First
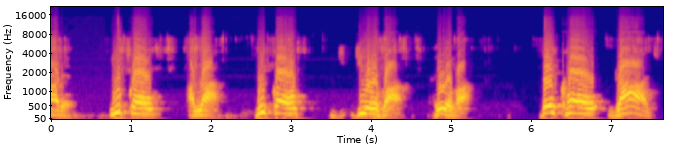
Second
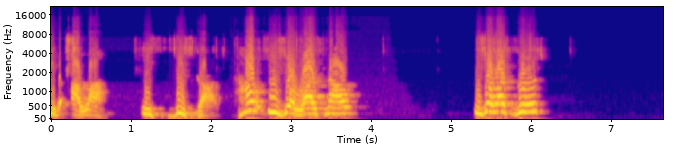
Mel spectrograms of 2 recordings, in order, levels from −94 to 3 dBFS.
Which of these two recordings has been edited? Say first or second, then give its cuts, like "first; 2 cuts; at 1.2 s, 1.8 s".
second; 1 cut; at 2.2 s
